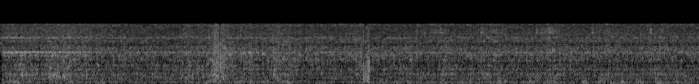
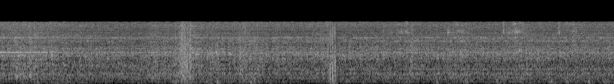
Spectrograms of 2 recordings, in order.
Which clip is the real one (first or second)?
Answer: second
